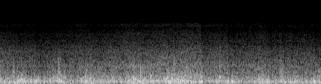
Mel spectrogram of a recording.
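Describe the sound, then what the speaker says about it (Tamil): Strong wind during a night road trip, buffeting the microphone as a constant, loud, roaring rush with small surges and no clear pauses. "காற்று பயங்கரமாக இருக்குது, சூப்பராக இருக்குது."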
